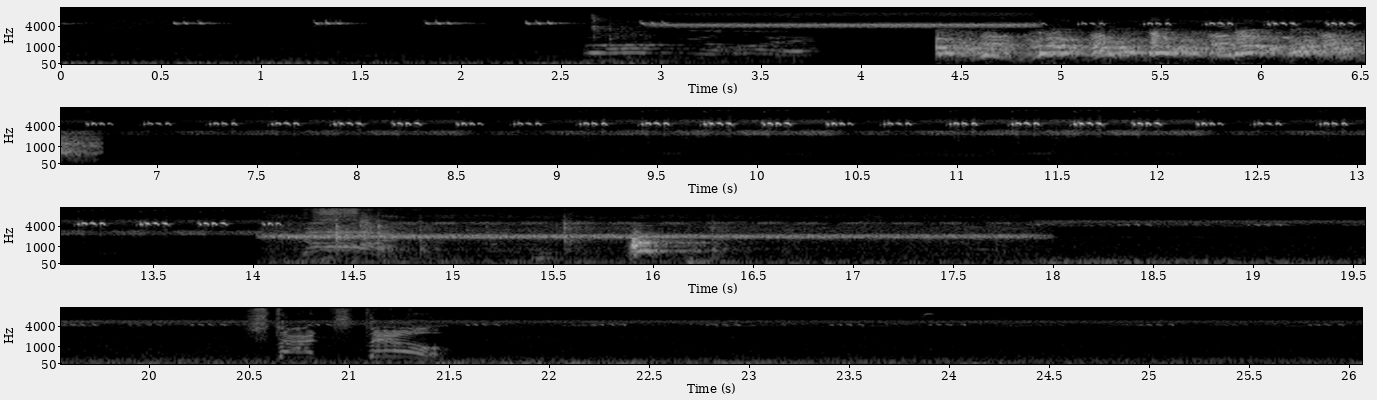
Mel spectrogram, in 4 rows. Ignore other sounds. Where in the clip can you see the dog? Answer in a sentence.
The dog can be heard from 4.3 to 6.8 s and from 15.8 to 16.3 s.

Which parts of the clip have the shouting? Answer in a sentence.
You can hear the shouting from 2.6 to 3.8 s, from 14.2 to 14.8 s and from 20.5 to 21.5 s.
